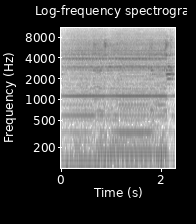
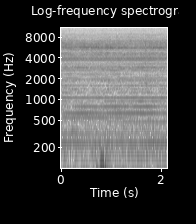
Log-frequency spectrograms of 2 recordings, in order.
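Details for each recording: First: CNC 3D machining an AR15 gas block lightening pocket at 2% step-over: steady spindle whine with sharp chirps every few seconds as the end mill engages full width in right-angled corners, flexing then breaking. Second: Milling the 3D lightening pocket on an AR15 high-rail gas block: a steady high-pitched cutting tone with no rattle or pulsing; this pass runs without chatter, even though the same cut chattered before.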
